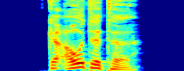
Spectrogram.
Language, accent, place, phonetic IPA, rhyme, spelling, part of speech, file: German, Germany, Berlin, [ɡəˈʔaʊ̯tətə], -aʊ̯tətə, geoutete, adjective, De-geoutete.ogg
- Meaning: inflection of geoutet: 1. strong/mixed nominative/accusative feminine singular 2. strong nominative/accusative plural 3. weak nominative all-gender singular 4. weak accusative feminine/neuter singular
